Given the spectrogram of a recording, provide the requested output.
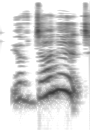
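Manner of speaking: high, loud, thrilled exclamation; admiring cry. A narrator's reading. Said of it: "he cried admiringly".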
